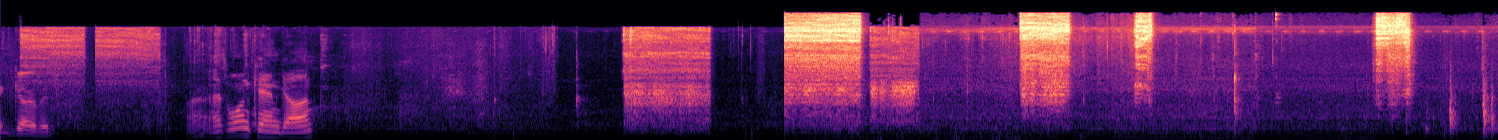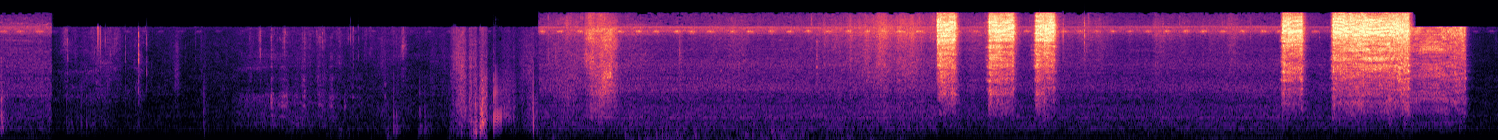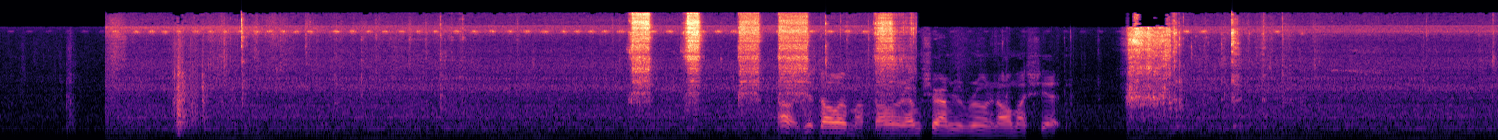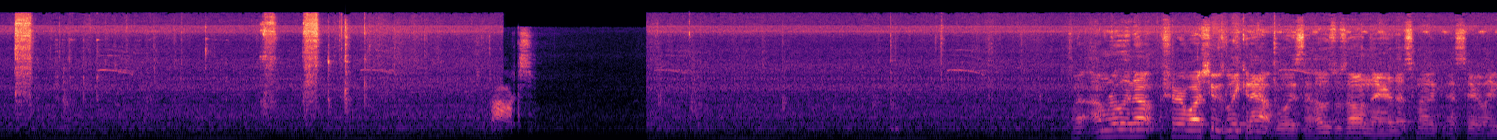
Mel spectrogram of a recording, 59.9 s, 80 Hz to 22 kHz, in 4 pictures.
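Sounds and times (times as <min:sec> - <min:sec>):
aerosol spray hisses: 0:00.2 - 0:01.7, 0:07.8 - 0:09.2, 0:10.2 - 0:11.6, 0:13.7 - 0:14.2, 0:20.6 - 0:21.3, 0:23.6 - 0:25.6, 0:27.8 - 0:29.5, 0:36.2 - 0:39.0.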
